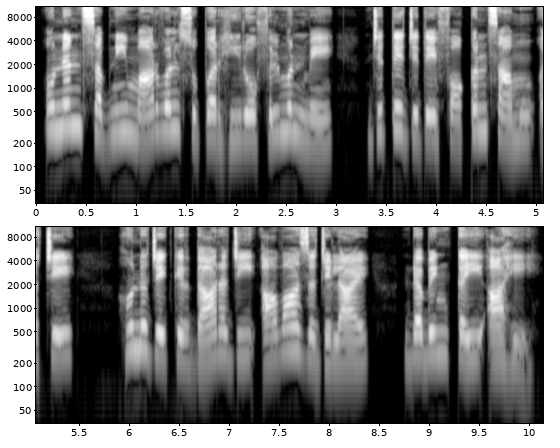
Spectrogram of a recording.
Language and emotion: Sindhi, neutral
